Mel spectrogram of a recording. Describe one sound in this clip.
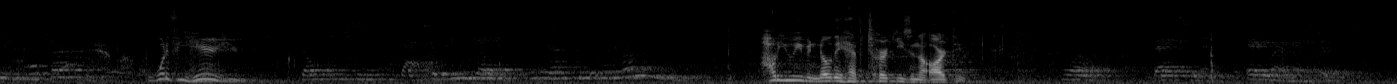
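A woman speaks with animation through a microphone in a large echoing hall.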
